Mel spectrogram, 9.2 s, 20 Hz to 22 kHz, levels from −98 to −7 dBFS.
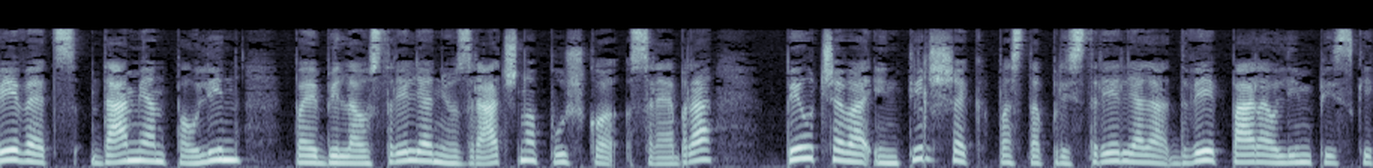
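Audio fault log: Throughout: Vorbis compression, likely at a low bitrate near 35 kbps, where a coarse spectral floor and heavily quantised residue replace fine treble detail with noise of similar energy. The speech sounds hissy and grainy, attacks are blurred, and nothing remains above 10.5 kHz.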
